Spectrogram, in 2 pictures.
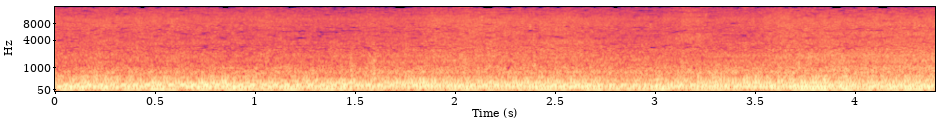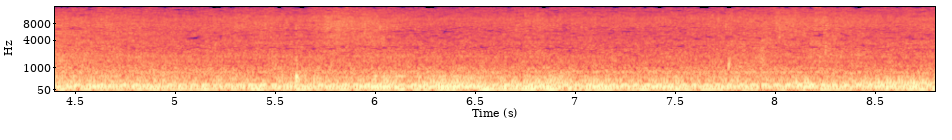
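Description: A sailing yacht's engine running at a steady speed: a low, even drone.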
